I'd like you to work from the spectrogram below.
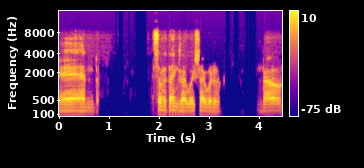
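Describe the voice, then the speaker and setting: At a very slow pace, a man speaks in a very deep, low voice. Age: 60s. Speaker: personal finance vlogger. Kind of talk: advice monologue. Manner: halting, many fillers.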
